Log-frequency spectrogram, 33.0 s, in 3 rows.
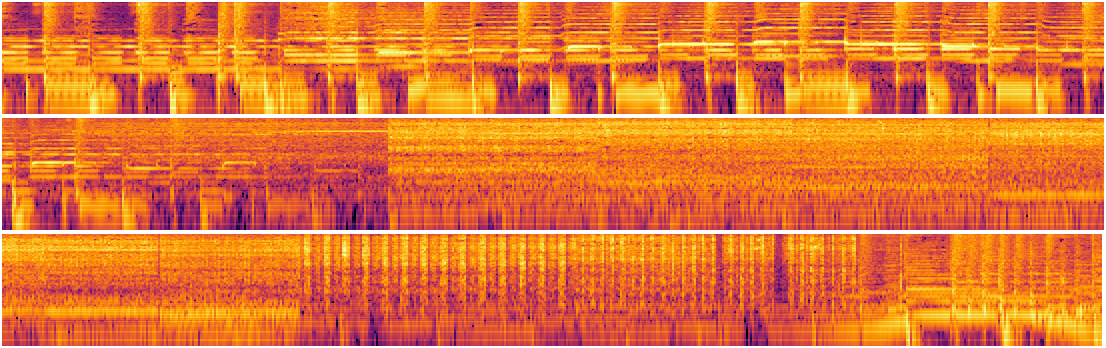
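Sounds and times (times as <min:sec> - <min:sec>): drill powered saw cutting plywood: 0:10.9 - 0:31.1
hand saw cutting plywood: 0:14.9 - 0:31.1.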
